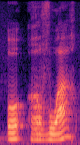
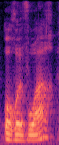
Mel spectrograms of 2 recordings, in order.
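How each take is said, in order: First: Au revoir with the E in re dropped, like o vwar; devocalized E. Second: Au revoir with the E in re said, o revwar; full E. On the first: Teacher showing the casual au revoir without the E. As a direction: au revoir, swallow the re down to just vwar. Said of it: "you can devocalize the E in re". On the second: Teacher giving the textbook au revoir with full E. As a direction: au revoir, say every syllable of re-voir. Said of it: "instead of". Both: Shown as a demonstration.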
